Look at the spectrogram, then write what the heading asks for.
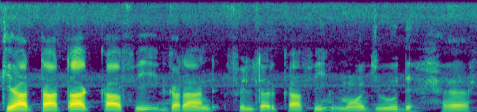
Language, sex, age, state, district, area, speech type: Urdu, male, 18-30, Bihar, Darbhanga, rural, read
